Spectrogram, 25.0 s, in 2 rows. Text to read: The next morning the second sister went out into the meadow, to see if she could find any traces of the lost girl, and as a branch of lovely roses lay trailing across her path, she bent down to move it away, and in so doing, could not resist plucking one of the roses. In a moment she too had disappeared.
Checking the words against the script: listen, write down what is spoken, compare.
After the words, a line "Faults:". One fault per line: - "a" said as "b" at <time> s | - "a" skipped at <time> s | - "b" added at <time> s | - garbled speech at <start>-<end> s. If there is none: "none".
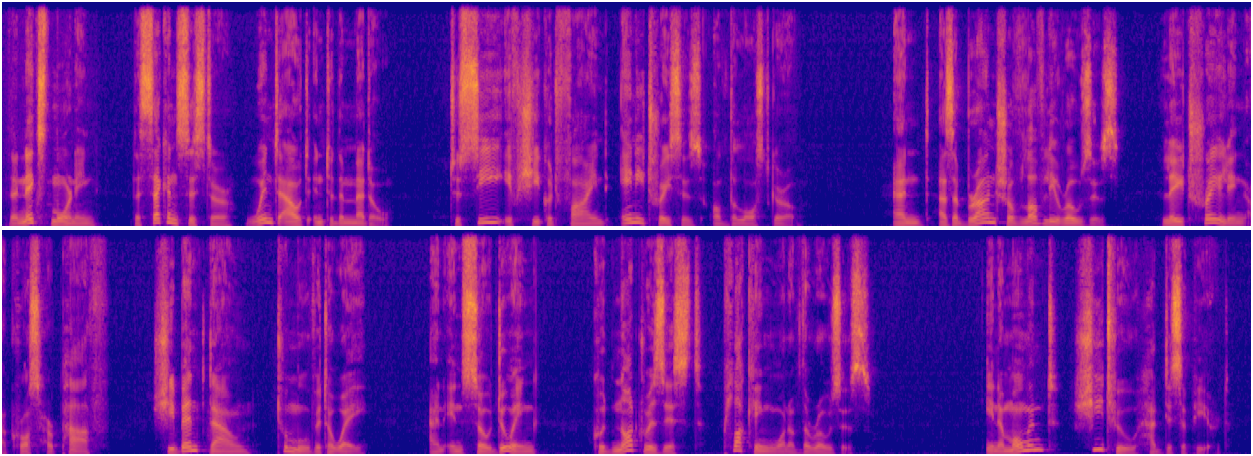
The next morning the second sister went out into the meadow, to see if she could find any traces of the lost girl, and as a branch of lovely roses lay trailing across her path, she bent down to move it away, and in so doing, could not resist plucking one of the roses. In a moment she too had disappeared.
Faults:
none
